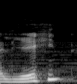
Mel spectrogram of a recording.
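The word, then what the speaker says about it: Alekhine: O Alequine era russo, a gente, todo mundo conhece como Alekine no Brasil, tá? Então, assim, a gente falando aqui, todo mundo vai falar Alekine. Mas a pronúncia do nome dele correta é Lierin.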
